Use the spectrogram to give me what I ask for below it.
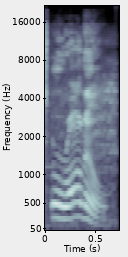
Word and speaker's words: Toronto: Um, but did y'all know that T was silent in Toronto? So, it's Toronto. I had no idea.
